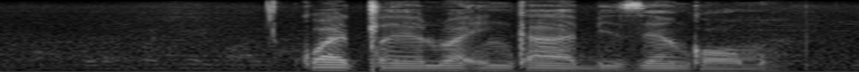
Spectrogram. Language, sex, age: Xhosa, male, 22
